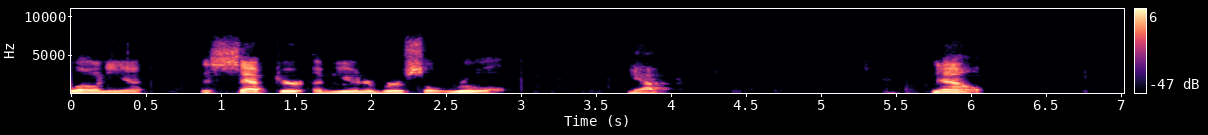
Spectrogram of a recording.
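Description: A middle-aged man speaks calmly and close to a microphone, in short phrases with pauses.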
